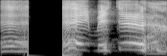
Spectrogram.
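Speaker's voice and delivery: put-on grown man's squeaky kid voice, very high. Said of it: "You you sound like I'm the best detective".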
